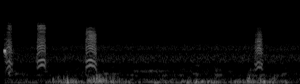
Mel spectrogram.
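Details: White-breasted woodswallow, a kept bird on day 25 of free-flight training, gives four harsh, nasal, buzzy calls: three within the first second, then one more near the end, over a low background rumble.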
